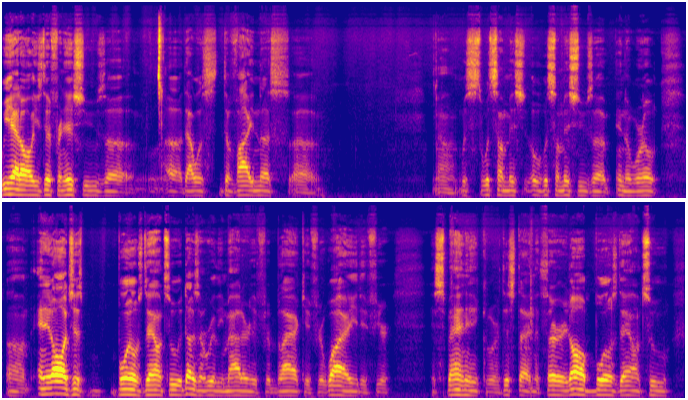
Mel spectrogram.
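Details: Adult man who stuttered as a child and still stutters 'big time', sometimes having to stop and regroup; stuttering.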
